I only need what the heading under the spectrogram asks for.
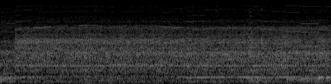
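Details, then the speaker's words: Anycubic i3 Mega 3D printer on stock drivers before the silent-driver and fan mod: loud constant high whine and hiss, with tones shifting as the stepper motors move throughout printing. "you can just hear the stepper motors whining the whole time it prints"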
